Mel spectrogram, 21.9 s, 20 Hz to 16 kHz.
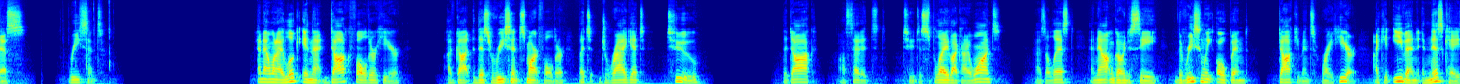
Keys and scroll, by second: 0.4-2.0 typing.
